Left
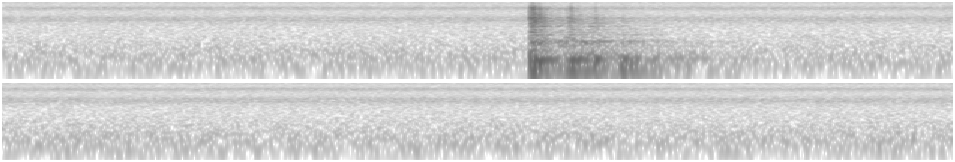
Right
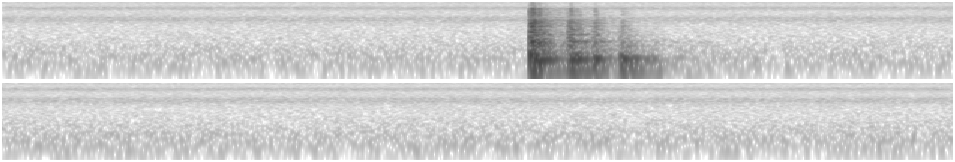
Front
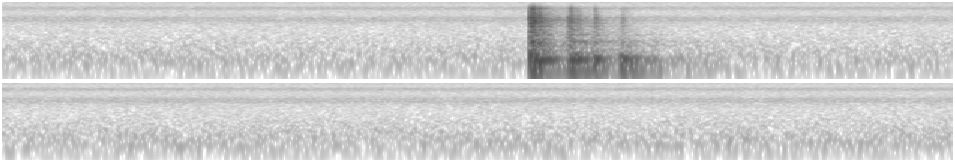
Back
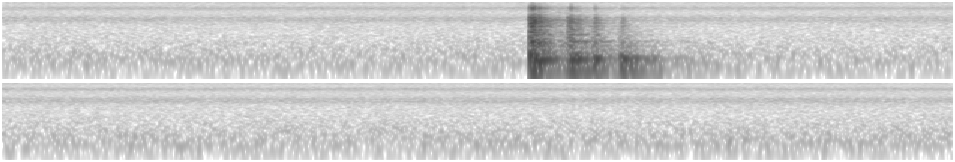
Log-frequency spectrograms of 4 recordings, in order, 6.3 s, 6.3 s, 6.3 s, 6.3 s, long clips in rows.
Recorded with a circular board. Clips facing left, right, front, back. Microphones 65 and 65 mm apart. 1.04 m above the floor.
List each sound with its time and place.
1.8 s a cupboard door: 110° right, 0.6 m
